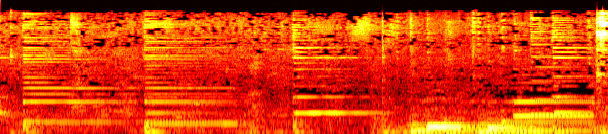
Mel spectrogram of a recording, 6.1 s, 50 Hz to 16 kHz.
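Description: Solo Dion Model No.4 acoustic guitar played fingerstyle. Single notes ring out quietly at first, then the playing grows louder and fuller with deep bass notes about four seconds in.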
